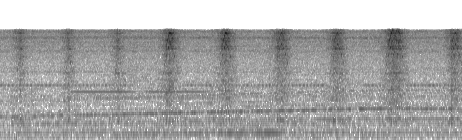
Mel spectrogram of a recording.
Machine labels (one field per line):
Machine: slide rail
